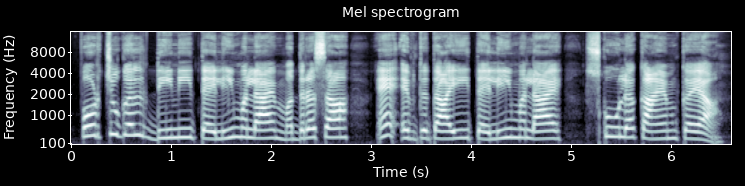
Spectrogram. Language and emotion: Sindhi, neutral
